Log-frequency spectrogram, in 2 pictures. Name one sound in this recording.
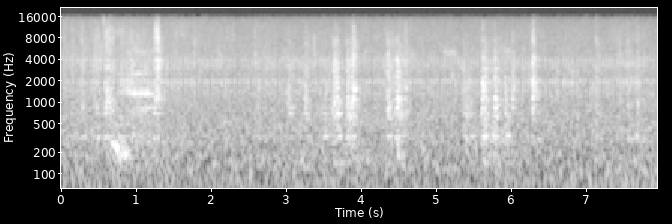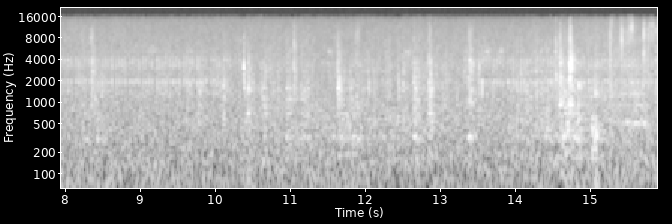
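A plastic card scrapes across watercolour paper.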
